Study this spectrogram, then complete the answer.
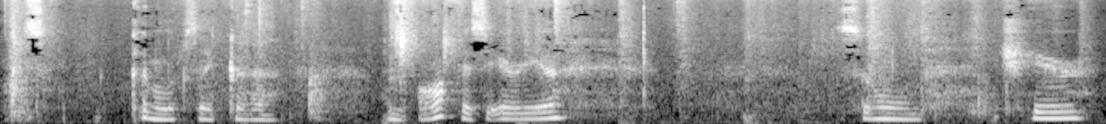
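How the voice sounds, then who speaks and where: A man's voice: fairly high pitch, slow, long pauses, noisy background. Man exploring an abandoned house. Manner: excited, wondering remarks. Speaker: urban explorer host. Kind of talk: walkthrough vlog narration. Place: abandoned stone farmhouse, indoors.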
